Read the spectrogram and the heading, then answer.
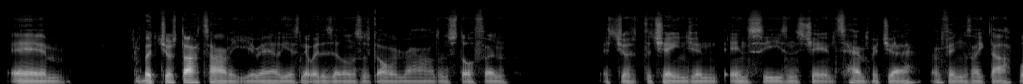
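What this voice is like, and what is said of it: Sick, chesty, slightly wheezy voice. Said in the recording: “I haven't been well. I'm still just getting over it. You can probably hear it in my voice... I've had a really, really chesty cough myself, and a little bit wheezy myself”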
